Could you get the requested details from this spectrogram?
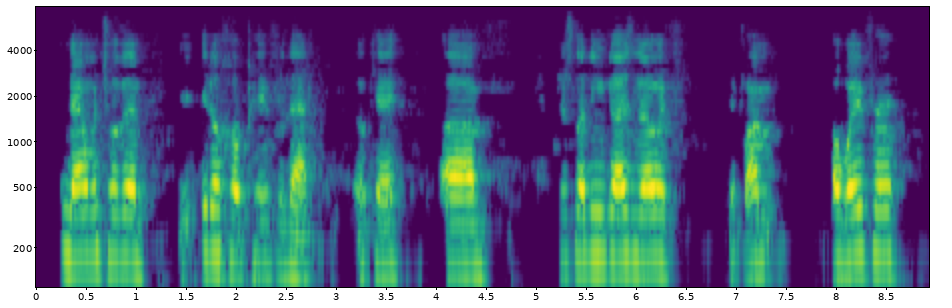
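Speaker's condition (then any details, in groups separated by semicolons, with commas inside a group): Spastic diplegia cerebral palsy; spastic diplegia, wheelchair user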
